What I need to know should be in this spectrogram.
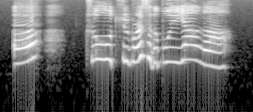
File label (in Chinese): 失败, BattleCry; 薇薇安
